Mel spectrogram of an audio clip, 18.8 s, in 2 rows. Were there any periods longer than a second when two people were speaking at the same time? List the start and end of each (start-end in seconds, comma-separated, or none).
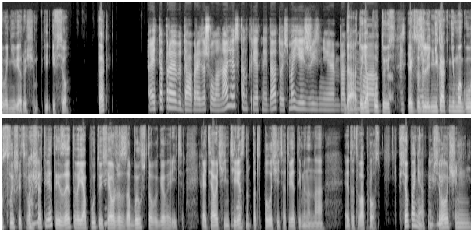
6.8-8.5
